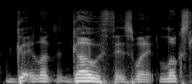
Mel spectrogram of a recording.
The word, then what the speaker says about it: Goethe: looks like it's, I don't know how to pronounce it. It's like Goethe. Goethe is what it looks like.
